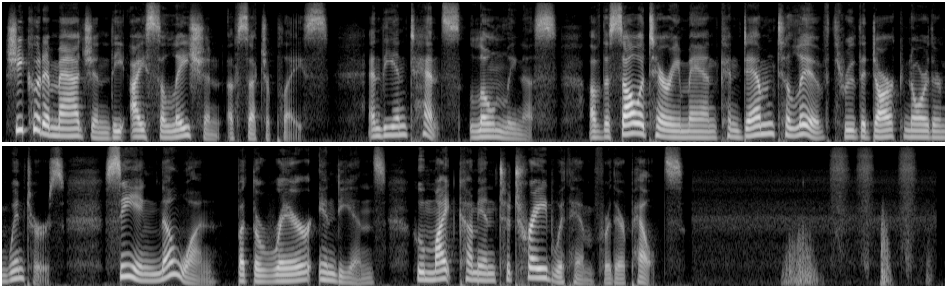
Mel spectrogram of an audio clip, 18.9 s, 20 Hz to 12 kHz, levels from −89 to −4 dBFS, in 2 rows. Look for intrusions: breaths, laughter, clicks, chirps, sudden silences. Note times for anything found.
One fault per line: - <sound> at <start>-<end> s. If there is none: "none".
- sniff at 17.2-18.8 s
